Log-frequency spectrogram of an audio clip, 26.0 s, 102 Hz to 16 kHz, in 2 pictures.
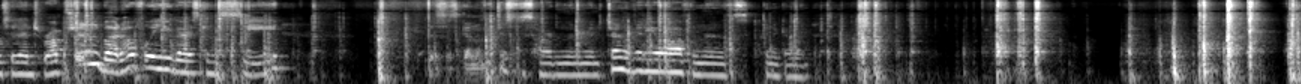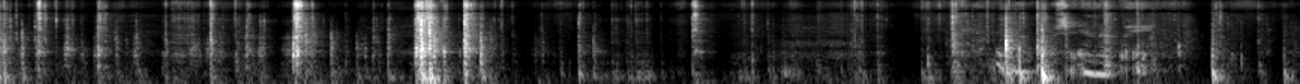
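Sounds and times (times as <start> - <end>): plastic toy parts clacking: 0.6 - 18.2.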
